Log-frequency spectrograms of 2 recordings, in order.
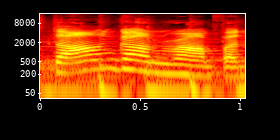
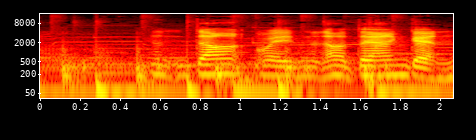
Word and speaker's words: Danganronpa: It's Danganronpa, not Dangan.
